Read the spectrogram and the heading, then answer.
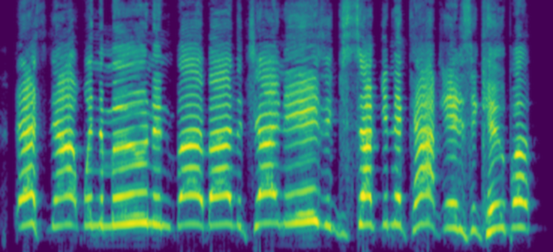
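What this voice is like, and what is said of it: Imitates another person's voice. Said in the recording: “That's my Kennedy impression.”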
